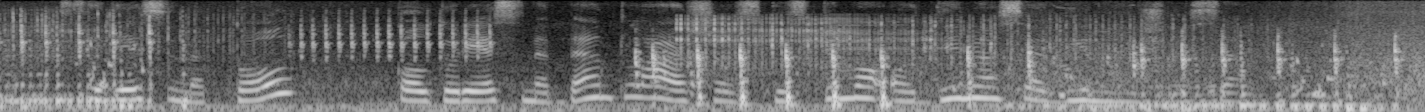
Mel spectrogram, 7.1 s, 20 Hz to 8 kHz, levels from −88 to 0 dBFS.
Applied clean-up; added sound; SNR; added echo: none; Boat, Water vehicle; -2 dB; none.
